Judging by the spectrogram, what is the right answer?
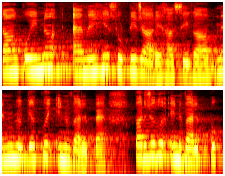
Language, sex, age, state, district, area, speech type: Punjabi, female, 18-30, Punjab, Patiala, rural, spontaneous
